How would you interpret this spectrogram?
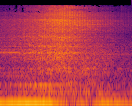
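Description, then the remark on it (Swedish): A van starts and its engine roars loudly, a steady low rumble with rushing noise as it reverses onto the road and speeds past, easing off slightly toward the end. No voices. “De startar den och backar ut den på vägen. Bilen passerar Selma och Osman i hög fart.”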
